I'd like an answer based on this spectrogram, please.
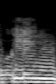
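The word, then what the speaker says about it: क्लीं: एक शब्द क्लिंग शब्द, क्या आधा ला में मिला हुआ, बड़ी की मात्रा और बिंदी, उसका उच्चारण होगा क्लिंग गा की ध्वनि निकलेगी पीछे।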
